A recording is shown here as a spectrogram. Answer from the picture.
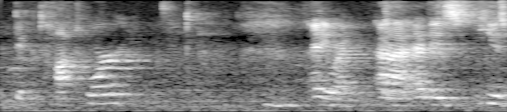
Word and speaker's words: dictator: just for nerd's sake the uh Latin pronunciation of that would have been dictator anyway and is he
